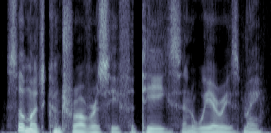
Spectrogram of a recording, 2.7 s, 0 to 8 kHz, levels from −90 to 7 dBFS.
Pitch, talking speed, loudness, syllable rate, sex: 100 Hz, 155 wpm, -20 LUFS, 5.1 syllables/s, male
